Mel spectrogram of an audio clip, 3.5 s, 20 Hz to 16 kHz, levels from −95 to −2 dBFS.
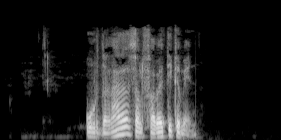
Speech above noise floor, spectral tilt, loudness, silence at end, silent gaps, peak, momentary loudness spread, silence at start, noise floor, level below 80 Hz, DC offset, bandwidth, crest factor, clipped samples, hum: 70 dB; -6.5 dB/octave; -19 LUFS; 1.05 s; none; -4 dBFS; 11 LU; 1.1 s; -89 dBFS; -60 dBFS; under 0.1%; 8 kHz; 18 dB; under 0.1%; none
